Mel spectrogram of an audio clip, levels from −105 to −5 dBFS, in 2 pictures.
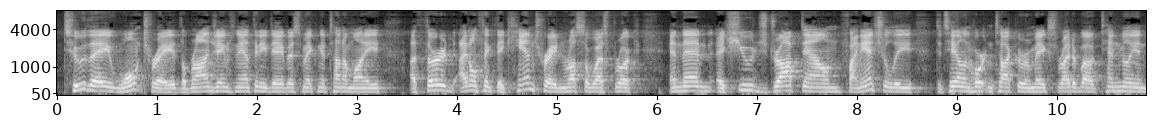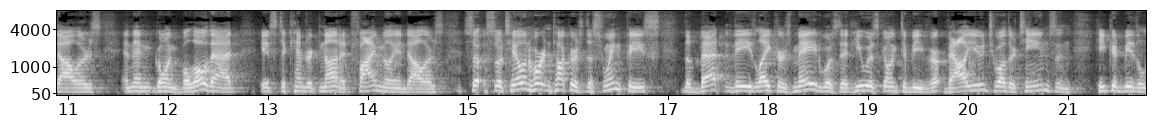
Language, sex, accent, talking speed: English, male, American, 235 wpm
